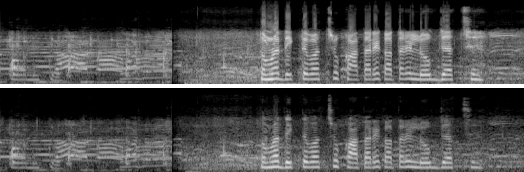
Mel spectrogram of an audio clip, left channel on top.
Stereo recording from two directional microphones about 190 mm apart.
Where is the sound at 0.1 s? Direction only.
35° right (ahead or behind).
